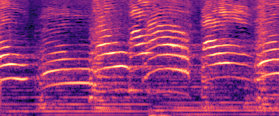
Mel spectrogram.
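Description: Recorded cats meow in a steady, tuneful sequence over a bouncy instrumental backing, each sustained meow pitched like a sung note in a loud, upbeat novelty song.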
